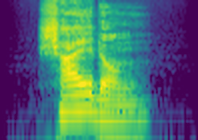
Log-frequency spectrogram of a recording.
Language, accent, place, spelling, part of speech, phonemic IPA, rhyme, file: German, Germany, Berlin, Scheidung, noun, /ˈʃaɪ̯dʊŋ/, -aɪ̯dʊŋ, De-Scheidung.ogg
- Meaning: 1. separation 2. divorce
